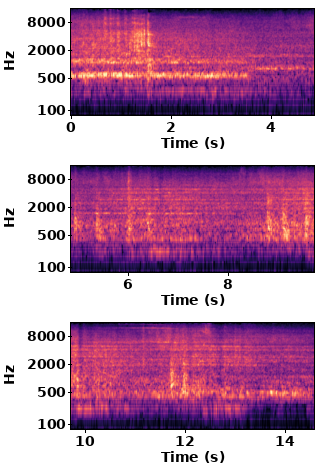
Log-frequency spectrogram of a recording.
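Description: A passenger train rolls past close by, its wheels clacking over rail joints.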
